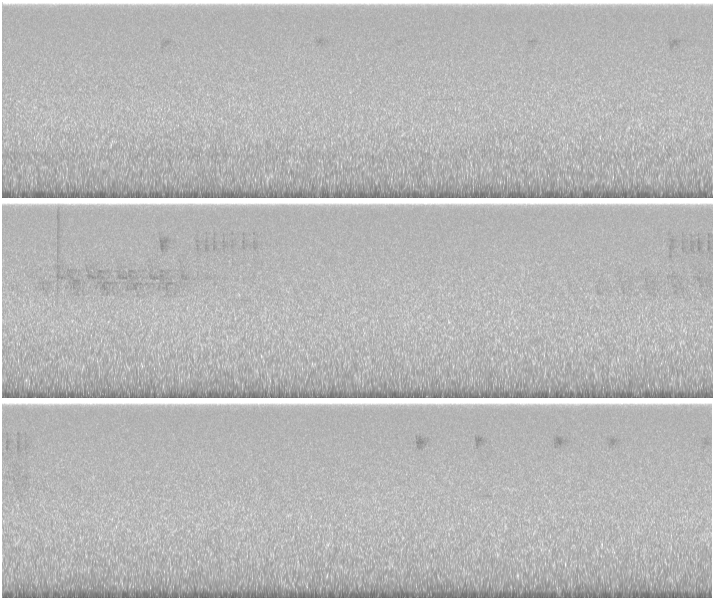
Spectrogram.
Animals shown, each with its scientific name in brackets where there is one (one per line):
Ovenbird (Seiurus aurocapilla)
